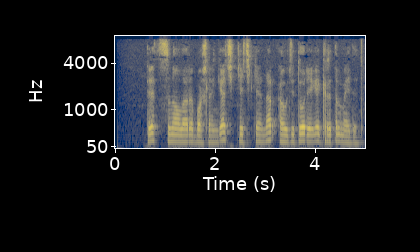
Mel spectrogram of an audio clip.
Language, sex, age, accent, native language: Uzbek, male, 18-24, Xorazm, Uzbek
